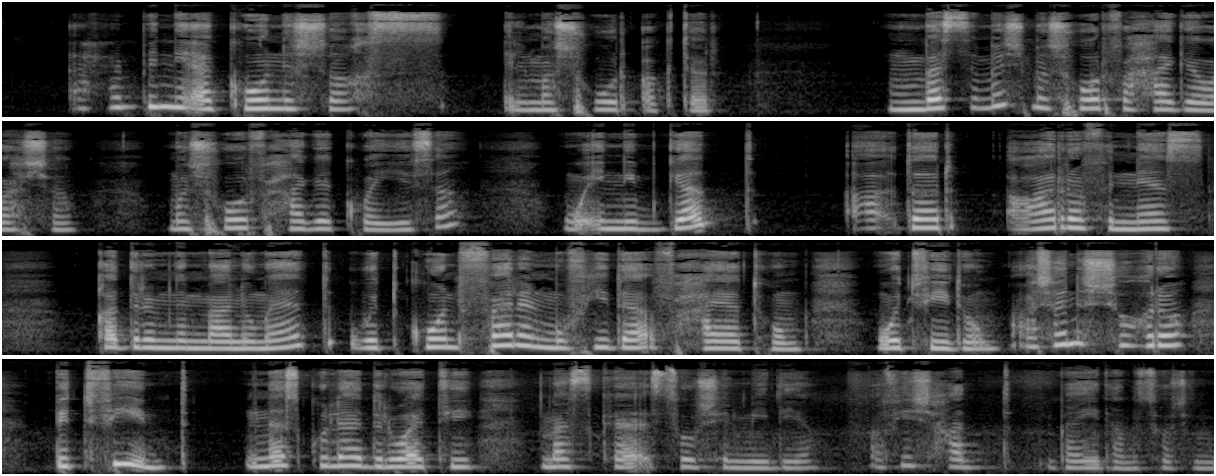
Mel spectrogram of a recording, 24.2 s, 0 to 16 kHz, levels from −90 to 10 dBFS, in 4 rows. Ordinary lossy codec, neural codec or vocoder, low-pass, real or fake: none; none; 14.4 kHz; real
